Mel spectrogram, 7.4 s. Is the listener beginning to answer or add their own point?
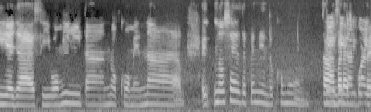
Yes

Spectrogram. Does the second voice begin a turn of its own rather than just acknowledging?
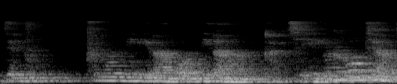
Yes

